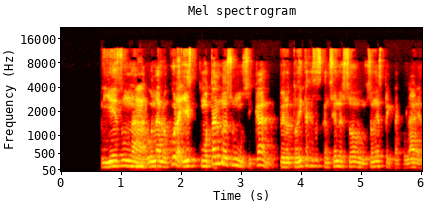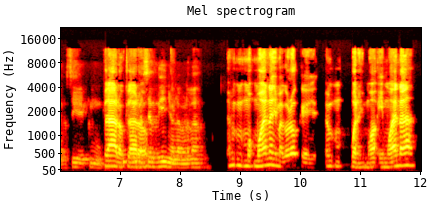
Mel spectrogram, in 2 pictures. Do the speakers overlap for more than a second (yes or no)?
no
